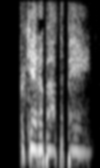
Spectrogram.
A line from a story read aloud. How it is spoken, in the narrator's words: Dreamfather whispers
